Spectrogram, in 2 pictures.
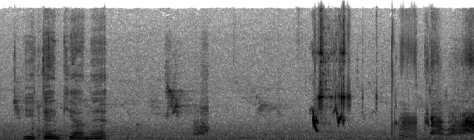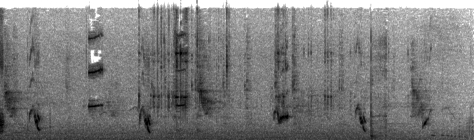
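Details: Three-year-old male pet budgerigar in Mie Prefecture, Japan, sunbathing happily and speaking in Kansai dialect learned from its owners: warbling, speech-like chattered phrases mixed with sharp high chirps and squeaks in uneven bursts.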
